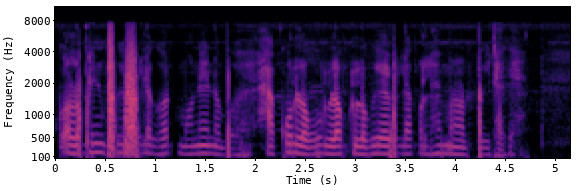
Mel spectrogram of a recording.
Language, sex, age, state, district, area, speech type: Assamese, female, 45-60, Assam, Lakhimpur, rural, spontaneous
